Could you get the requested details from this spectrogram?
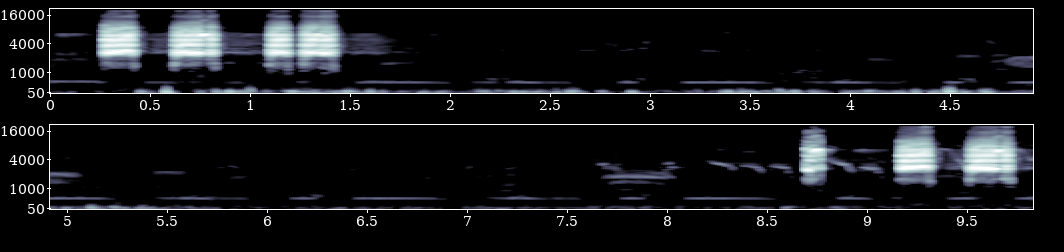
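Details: Black francolin (kala teetar) calling: a burst of three harsh, rasping notes, then about seven seconds of near silence with faint low knocks, then another loud grating phrase of three notes near the end.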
